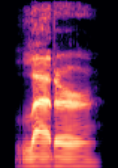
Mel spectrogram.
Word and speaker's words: let her: H just R but I also attach it to the word before so I link those sounds together letter letter let her go it's high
